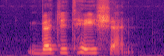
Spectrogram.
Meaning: 1. Plants, taken collectively 2. An abnormal mass on an endocardial surface, especially a heart valve, composed chiefly of fibrin and platelets and often containing microorganisms
- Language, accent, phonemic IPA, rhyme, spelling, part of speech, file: English, US, /ˌvɛd͡ʒəˈteɪʃən/, -eɪʃən, vegetation, noun, En-us-vegetation.ogg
